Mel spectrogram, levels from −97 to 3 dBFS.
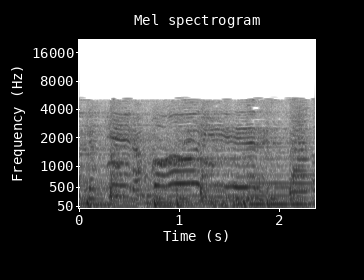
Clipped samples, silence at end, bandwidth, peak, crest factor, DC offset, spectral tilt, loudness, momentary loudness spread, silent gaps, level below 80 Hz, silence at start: under 0.1%; 0 s; 5.4 kHz; -2 dBFS; 14 dB; under 0.1%; -8.5 dB/octave; -17 LUFS; 3 LU; none; -28 dBFS; 0 s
